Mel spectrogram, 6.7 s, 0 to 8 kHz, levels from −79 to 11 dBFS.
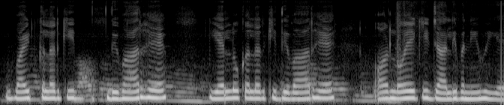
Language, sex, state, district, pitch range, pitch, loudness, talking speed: Hindi, female, Rajasthan, Jaipur, 180-205 Hz, 195 Hz, -13 LUFS, 150 wpm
